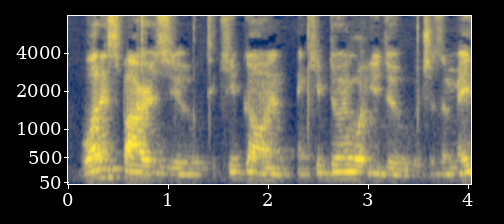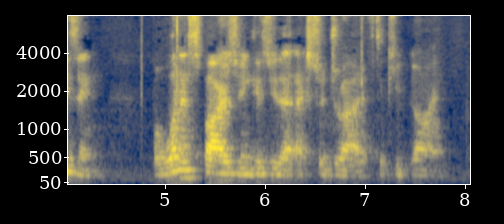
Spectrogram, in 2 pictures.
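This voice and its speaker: A man with a New York accent speaks at a moderate pace and medium pitch. His intonation is fairly even, though his loudness swings widely. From New York (Brooklyn, Borough Park). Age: 20s. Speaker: furniture company representative and show host. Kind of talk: casual interview. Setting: live video stream.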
